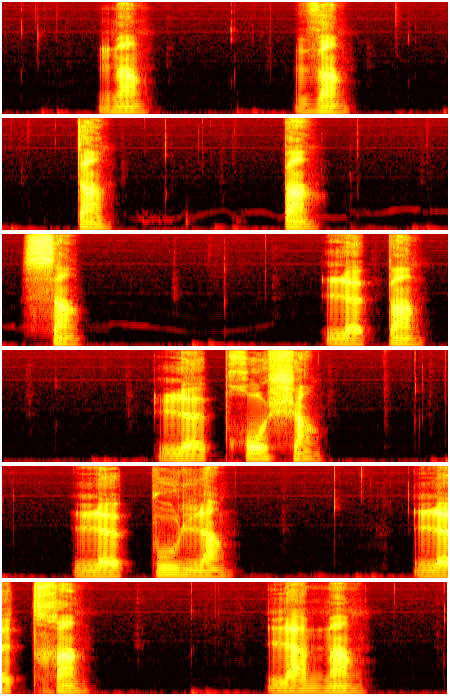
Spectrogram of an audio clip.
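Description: A man pronounces single words clearly and slowly into a close microphone, with pauses between them.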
